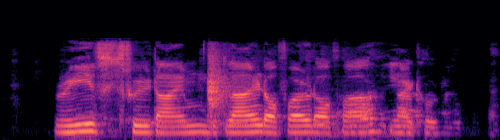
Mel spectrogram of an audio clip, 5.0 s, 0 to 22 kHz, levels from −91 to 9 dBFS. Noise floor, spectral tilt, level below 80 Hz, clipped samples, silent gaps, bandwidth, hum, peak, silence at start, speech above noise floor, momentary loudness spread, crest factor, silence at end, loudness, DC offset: -71 dBFS; -5 dB/octave; -62 dBFS; under 0.1%; none; 8 kHz; none; -6 dBFS; 0.55 s; 50 dB; 10 LU; 16 dB; 0.65 s; -20 LUFS; under 0.1%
